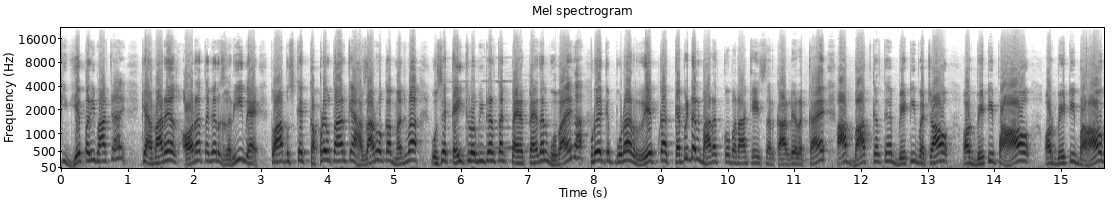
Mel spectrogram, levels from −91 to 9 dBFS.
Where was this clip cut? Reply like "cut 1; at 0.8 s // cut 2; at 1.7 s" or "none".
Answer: cut 1; at 7.9 s // cut 2; at 11.5 s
